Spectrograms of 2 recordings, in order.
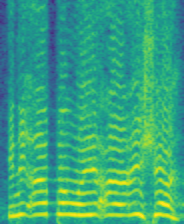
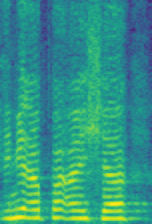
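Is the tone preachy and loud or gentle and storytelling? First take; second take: preachy; gentle. First: It is said in a loud, preachy sermon tone. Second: It is said in a soft, gentle storytelling tone.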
